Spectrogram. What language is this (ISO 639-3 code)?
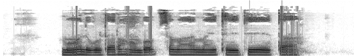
gwc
